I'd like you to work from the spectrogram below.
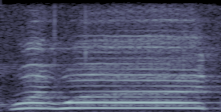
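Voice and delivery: high squeaky double what; tiny cartoon squeak. Hyper art reveal, squeaky voice.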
